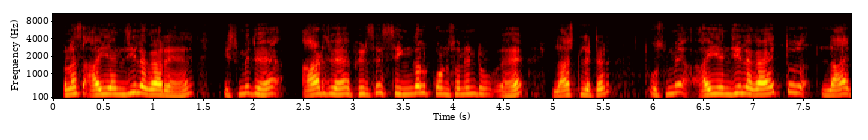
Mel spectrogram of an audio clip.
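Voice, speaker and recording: Woman teacher, mellow voice, going over rules again n again, muffled dry audio. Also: a little high, no echo. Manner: repetitive step-by-step explaining, reads English rules out slowly. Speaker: English grammar teacher. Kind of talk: exam-prep lesson. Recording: dull lo-fi dry recording.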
